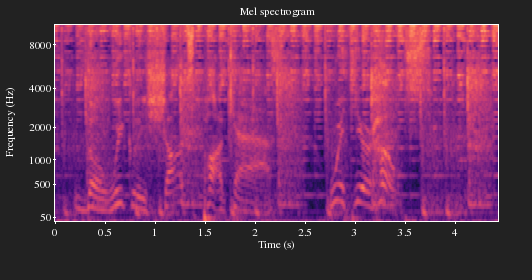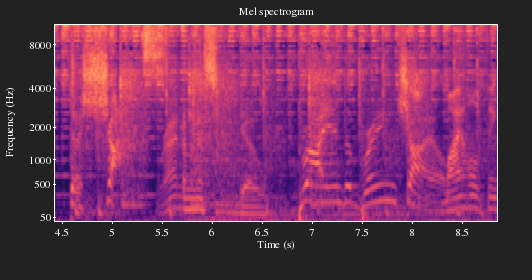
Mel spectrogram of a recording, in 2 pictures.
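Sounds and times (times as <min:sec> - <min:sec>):
speech: 0:00.2 - 0:03.8, 0:04.5 - 0:08.8
gunshot sound effects: 0:05.7 - 0:06.5.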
